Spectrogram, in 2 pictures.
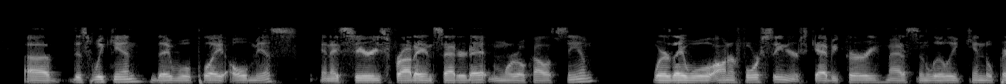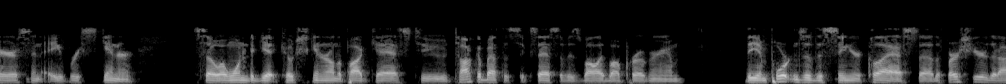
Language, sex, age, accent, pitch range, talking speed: English, male, 30-49, American, 85-100 Hz, 185 wpm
